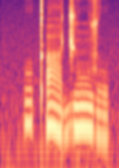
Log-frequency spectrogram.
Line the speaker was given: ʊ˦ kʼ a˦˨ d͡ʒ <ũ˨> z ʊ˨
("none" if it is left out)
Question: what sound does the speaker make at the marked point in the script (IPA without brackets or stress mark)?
ũ˦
